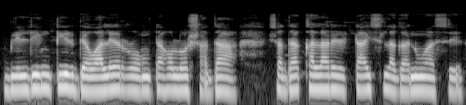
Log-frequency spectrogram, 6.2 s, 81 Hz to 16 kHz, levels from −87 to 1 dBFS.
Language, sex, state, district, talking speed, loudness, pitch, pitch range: Bengali, female, Assam, Hailakandi, 115 wpm, -16 LUFS, 175 Hz, 170-180 Hz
